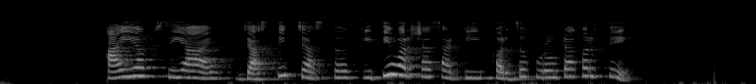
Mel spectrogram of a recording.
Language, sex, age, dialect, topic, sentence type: Marathi, female, 31-35, Varhadi, agriculture, question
